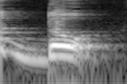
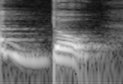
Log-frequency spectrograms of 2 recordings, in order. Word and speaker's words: though: जी हाँ, इसकी स्पेलिंग है THOUGH. पढ़ते हैं इसको दो. क्या पढ़ते हैं इसको? दो.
